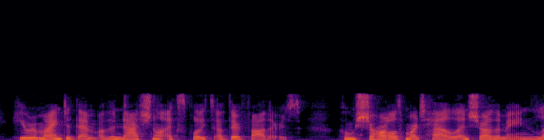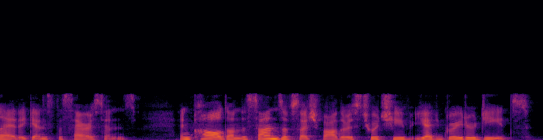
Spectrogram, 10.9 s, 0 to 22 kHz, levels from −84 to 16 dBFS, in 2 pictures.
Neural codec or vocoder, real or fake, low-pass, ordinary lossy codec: vocoder, 22.05 kHz, 80 mel bands, WaveNeXt; fake; 7.2 kHz; MP3, 64 kbps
